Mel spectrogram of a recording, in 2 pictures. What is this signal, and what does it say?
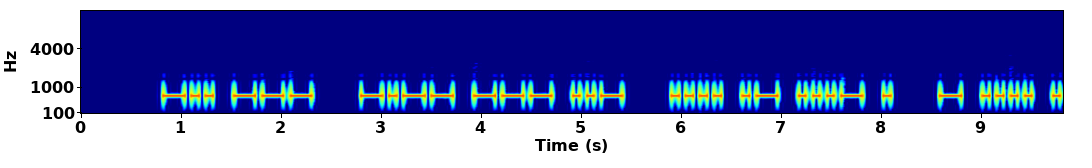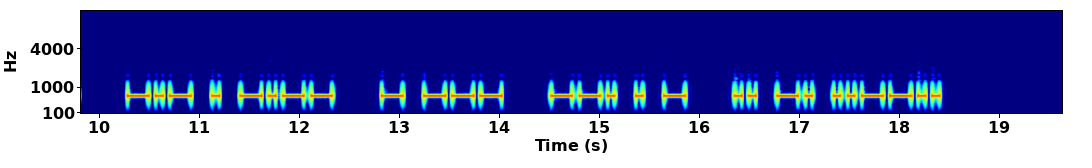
Morse code, heard as a keyed tone, about 17 wpm, 700 Hz. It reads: DO YOU HAVE THE KEY TO GET IN?
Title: Sentences from Top 1000 Words - Review Part 4 - 17wpm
